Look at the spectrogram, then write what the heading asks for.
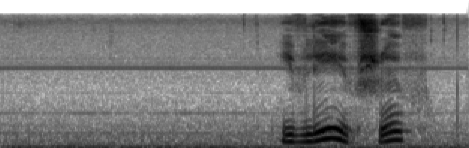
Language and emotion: Russian, neutral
